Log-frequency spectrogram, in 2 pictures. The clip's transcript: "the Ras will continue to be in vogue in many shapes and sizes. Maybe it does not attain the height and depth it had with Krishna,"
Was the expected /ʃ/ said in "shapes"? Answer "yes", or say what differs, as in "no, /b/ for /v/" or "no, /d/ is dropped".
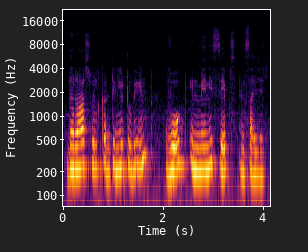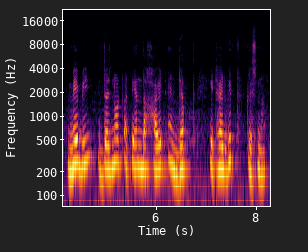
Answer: no, /s/ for /ʃ/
